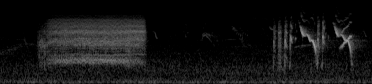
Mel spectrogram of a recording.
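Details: A lyrebird in Australian forest recovering after bushfires, a species famed for vocal mimicry of other birds, camera shutters and chainsaws, mimics: a one-second rushing hiss, then quick clicks and sharp, high whistled sweeps, faint background noise.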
